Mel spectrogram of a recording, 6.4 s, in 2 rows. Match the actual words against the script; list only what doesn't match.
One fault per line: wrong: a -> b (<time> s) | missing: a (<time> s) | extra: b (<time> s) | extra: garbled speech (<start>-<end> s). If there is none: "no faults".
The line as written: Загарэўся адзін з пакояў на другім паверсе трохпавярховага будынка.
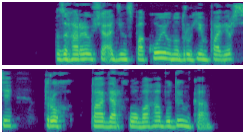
no faults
